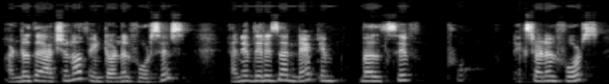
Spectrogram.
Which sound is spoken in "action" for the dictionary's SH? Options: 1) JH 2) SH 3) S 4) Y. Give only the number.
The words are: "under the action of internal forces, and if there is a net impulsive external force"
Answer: 2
